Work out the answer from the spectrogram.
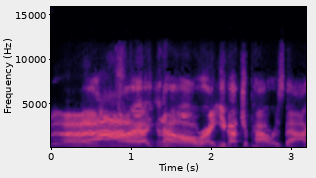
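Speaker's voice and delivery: mock fed-up, put-upon, slow and annoyed, long "ah". Imitating q throwing up his hands: annoyed q voice. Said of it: "so annoyed".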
